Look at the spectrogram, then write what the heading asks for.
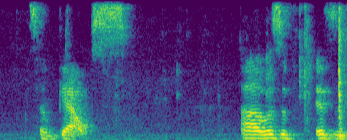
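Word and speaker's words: Gauss: so Carl friedr gaus gaus rhymes with mouse it's not ghost so gaus uh was a is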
